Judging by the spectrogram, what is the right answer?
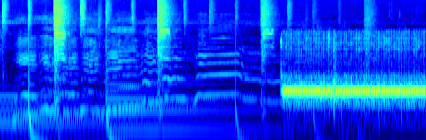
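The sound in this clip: Outgoing call ringing on an iPhone, a loud, steady buzzy ringing tone that starts after a few seconds of melodic music and holds unbroken to the end.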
